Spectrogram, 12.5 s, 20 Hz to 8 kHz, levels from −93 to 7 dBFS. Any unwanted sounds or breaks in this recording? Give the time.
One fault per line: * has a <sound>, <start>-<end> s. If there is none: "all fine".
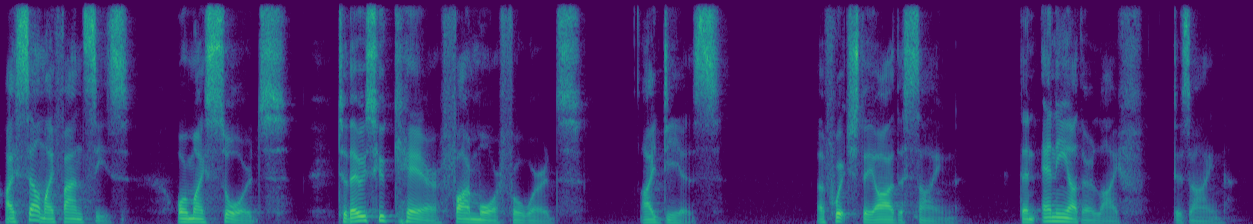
all fine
